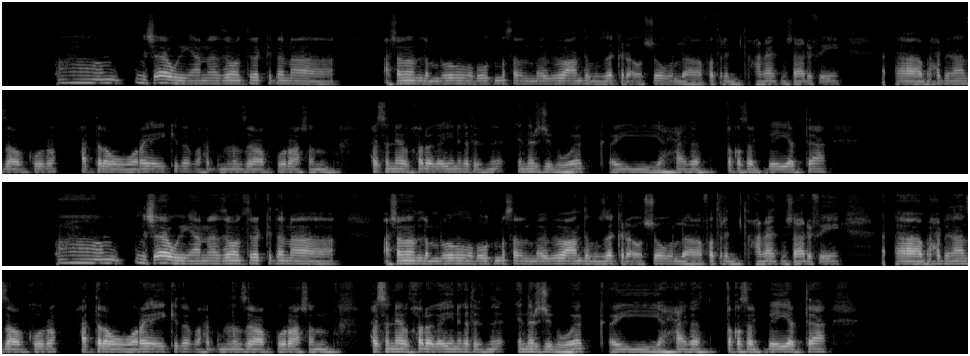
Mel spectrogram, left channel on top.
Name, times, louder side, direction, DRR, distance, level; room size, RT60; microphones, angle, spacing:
voice 1, 0.5-3.4 3.8-18.2, right 5 dB, 30° right, 0.4 m, -30 dB
head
